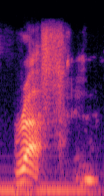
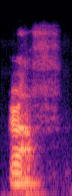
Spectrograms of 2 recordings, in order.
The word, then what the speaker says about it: rough: the word rough so the uh the gh here creates an f sound so it's rough rough okay very good all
